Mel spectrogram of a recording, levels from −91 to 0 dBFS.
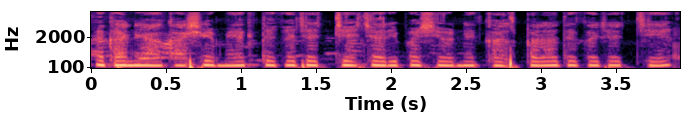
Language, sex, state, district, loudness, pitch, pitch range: Bengali, female, Assam, Hailakandi, -21 LUFS, 210 Hz, 205-215 Hz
